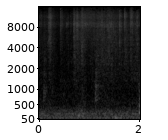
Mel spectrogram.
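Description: Quiet kitchen with faint, soft handling sounds of a halved avocado and a plastic avocado slicer being worked by hand, with a soft low bump about one and a half seconds in.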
